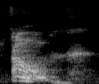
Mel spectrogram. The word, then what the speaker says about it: psalm: It's properly pronounced thong, right?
